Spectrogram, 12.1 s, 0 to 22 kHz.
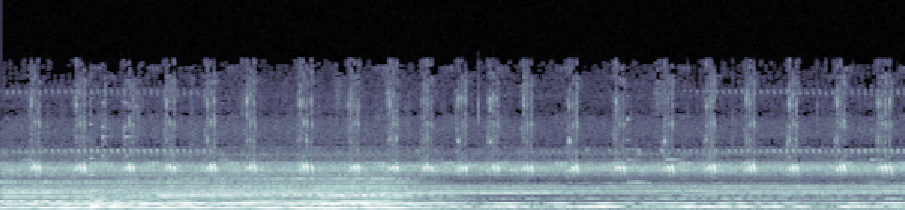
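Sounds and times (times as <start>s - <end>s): ambient meditation music: 0.0s - 12.0s
crickets chirping: 0.0s - 12.0s.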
